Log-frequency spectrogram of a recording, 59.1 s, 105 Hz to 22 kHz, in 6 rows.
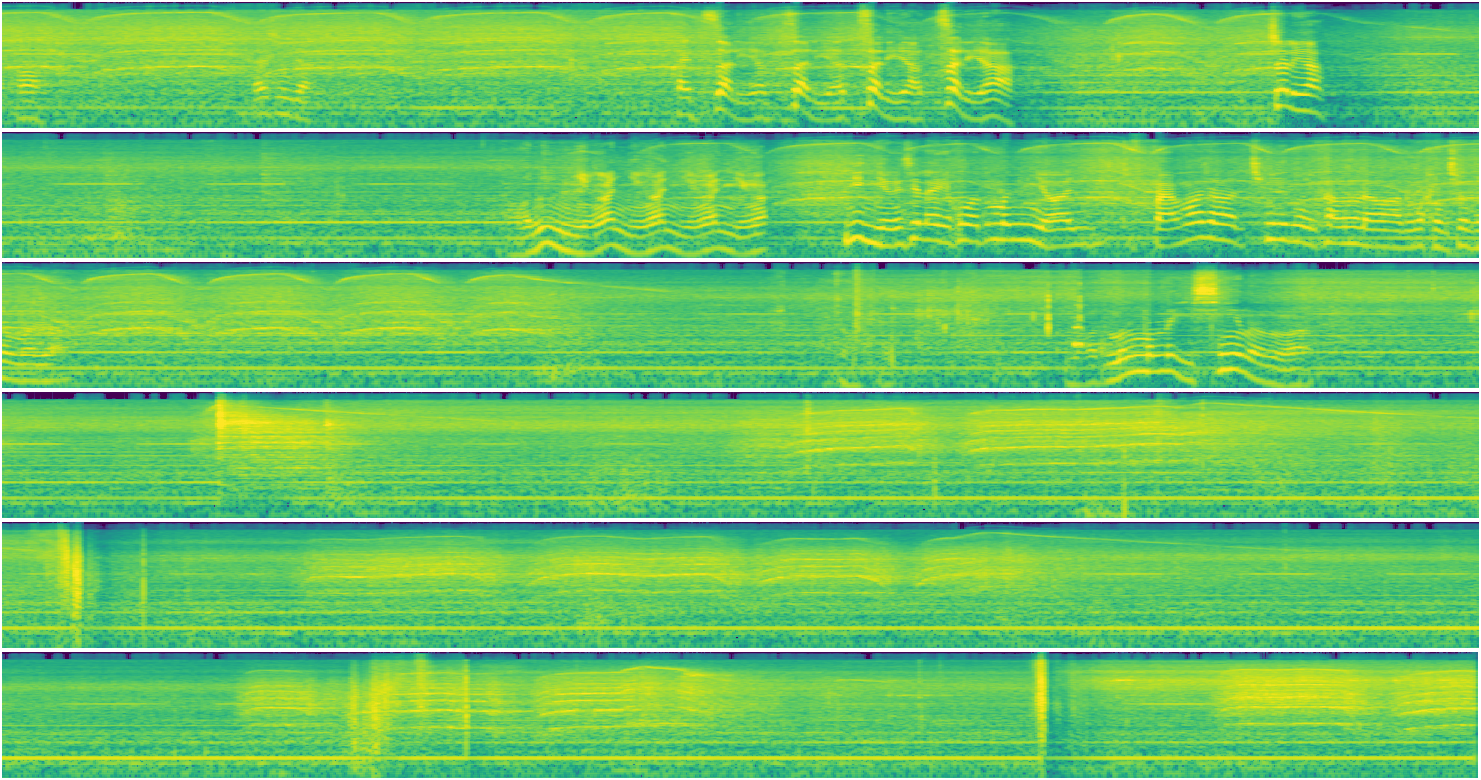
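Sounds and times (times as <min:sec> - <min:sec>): motors whining: 0:00.0 - 0:59.0.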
